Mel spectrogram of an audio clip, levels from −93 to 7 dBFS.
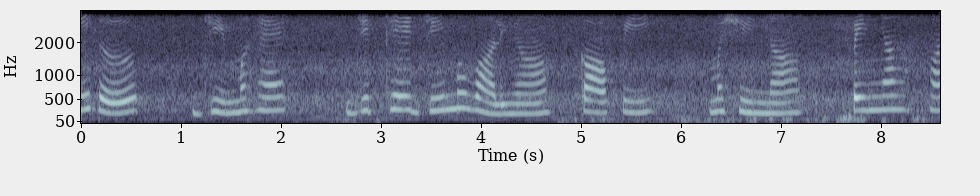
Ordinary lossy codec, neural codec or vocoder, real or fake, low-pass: none; none; real; 3.6 kHz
